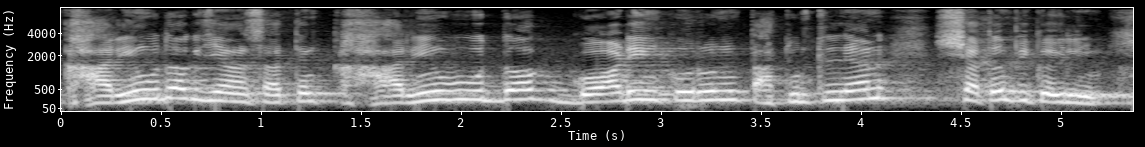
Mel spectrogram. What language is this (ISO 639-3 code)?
kok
